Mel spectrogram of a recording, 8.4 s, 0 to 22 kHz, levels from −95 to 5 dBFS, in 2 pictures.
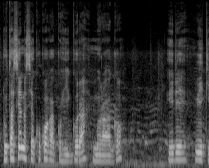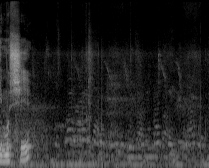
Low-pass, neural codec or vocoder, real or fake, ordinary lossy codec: none; none; real; none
